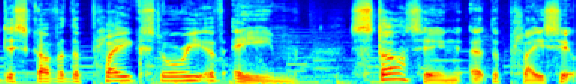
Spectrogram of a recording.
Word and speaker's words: Eyam: And cheers to the village of Eyam, which Sharon just asked how we pronounce it in the coffee shop, and it is Eyam.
